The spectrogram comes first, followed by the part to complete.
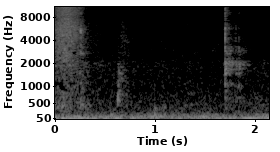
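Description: Near silence: room tone with a low hum and a couple of faint, short clicks.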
